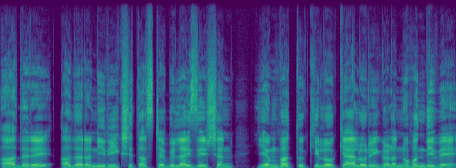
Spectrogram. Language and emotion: Kannada, neutral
